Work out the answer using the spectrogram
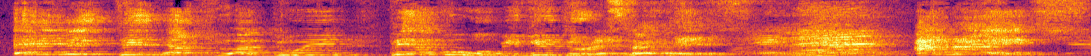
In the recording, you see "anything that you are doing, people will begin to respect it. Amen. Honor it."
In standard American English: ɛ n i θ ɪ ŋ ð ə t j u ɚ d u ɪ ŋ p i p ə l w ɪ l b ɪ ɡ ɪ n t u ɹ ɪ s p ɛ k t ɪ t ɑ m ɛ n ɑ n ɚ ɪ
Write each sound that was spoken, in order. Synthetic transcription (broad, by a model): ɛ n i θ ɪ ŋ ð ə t j u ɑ d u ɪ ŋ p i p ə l w ɪ l b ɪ ɡ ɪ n t u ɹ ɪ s ɛ t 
